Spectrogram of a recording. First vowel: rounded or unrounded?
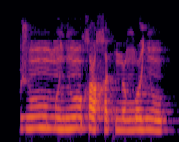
rounded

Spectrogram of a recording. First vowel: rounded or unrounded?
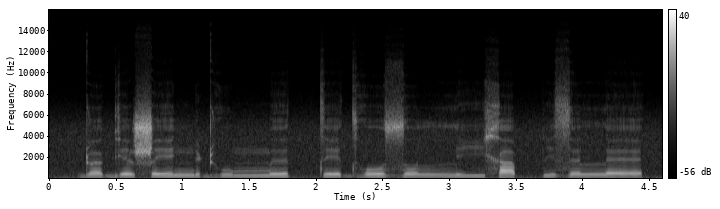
rounded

